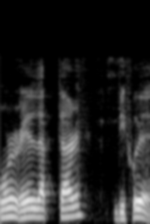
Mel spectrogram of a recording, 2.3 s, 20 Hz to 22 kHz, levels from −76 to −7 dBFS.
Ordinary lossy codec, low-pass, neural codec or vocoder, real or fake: none; none; codec, 16 kHz, 1 kbps, FunCodec, trained on LibriTTS, 50 frames a second; fake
